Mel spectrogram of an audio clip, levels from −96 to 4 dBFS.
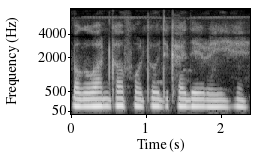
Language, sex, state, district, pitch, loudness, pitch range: Hindi, female, Arunachal Pradesh, Lower Dibang Valley, 155 Hz, -15 LUFS, 150-155 Hz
